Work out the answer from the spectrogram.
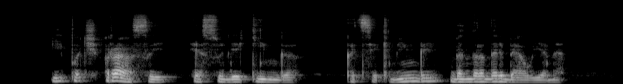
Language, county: Lithuanian, Vilnius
